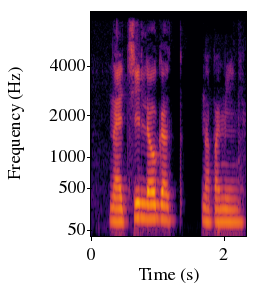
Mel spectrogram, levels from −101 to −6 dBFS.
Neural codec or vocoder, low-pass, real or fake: none; 7.2 kHz; real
